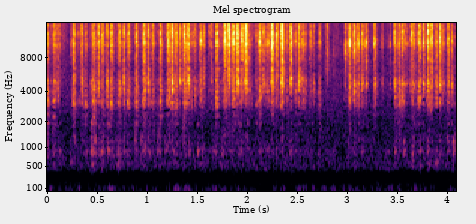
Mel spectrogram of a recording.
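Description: A wooden scratch stylus held in the fingers scrapes away the black wax coating of a book-page-sized scratch-art board, which has a printed colour layer beneath and lies flat on a table. The result is a quiet, bright, hissy run of rapid short scratching strokes with little low end, dipping briefly just before the three-second mark before continuing.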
